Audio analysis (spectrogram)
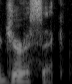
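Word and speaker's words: Jurasik: I met Peter Jurassic his name is pronounced Peter Jurassic who played Londo in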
